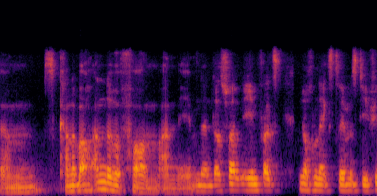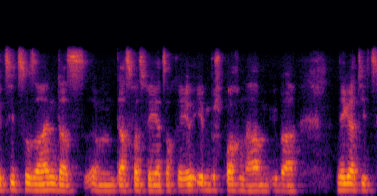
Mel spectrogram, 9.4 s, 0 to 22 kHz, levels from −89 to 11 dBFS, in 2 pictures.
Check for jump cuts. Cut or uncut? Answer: cut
